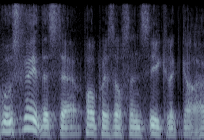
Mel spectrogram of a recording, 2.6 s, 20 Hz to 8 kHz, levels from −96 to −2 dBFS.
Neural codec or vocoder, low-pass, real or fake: codec, 16 kHz in and 24 kHz out, 0.4 kbps, LongCat-Audio-Codec, fine tuned four codebook decoder; 7.2 kHz; fake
